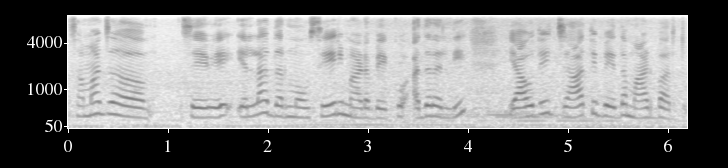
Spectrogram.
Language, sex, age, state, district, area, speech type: Kannada, female, 18-30, Karnataka, Shimoga, rural, spontaneous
